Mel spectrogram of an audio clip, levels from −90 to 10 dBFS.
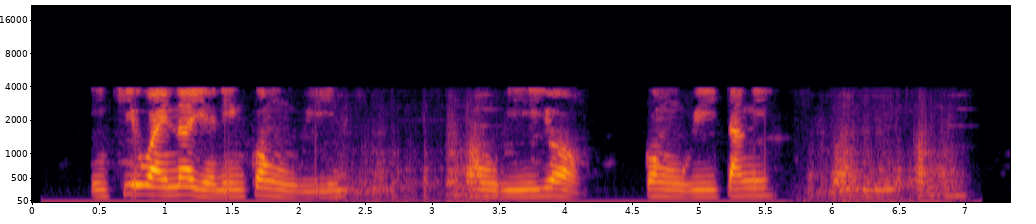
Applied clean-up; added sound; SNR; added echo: neural separator model SepFormer DNS4.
